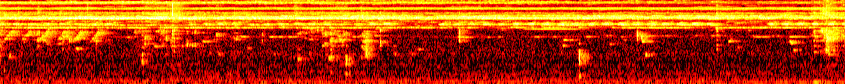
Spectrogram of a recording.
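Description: Near silence with a faint, steady high-pitched insect chorus, crickets or similar, trilling throughout, and a few faint scattered ticks.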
